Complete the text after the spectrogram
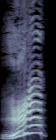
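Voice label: attack, Japanese; altena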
